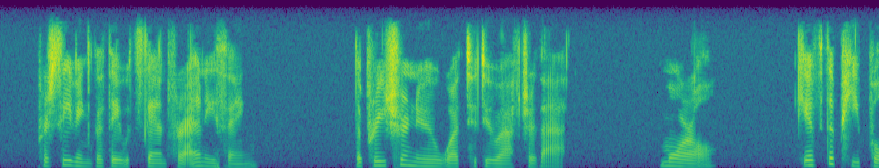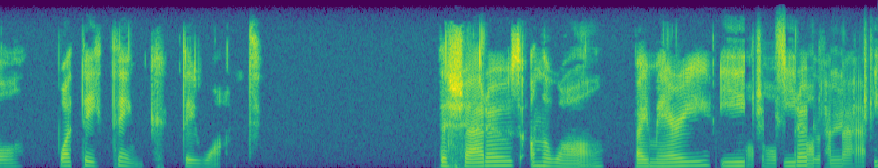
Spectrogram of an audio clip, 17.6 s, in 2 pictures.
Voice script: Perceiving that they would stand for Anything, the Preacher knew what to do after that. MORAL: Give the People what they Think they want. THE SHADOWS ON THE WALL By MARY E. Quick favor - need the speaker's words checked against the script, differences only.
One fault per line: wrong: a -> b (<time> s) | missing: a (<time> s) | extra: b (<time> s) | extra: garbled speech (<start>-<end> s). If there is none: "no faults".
extra: garbled speech (16.2-17.5 s)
